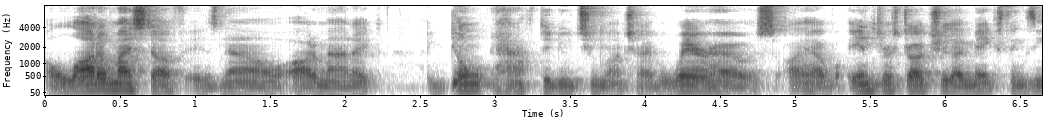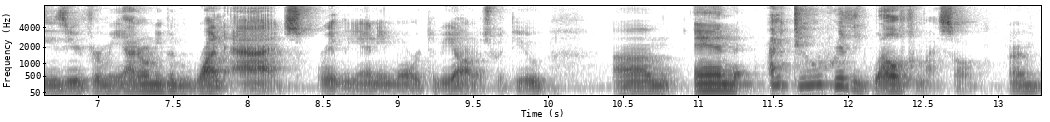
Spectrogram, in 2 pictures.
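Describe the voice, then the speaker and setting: The voice shows vocal fry and ordinary pitch variation. It moves at a fairly quick pace, with big swings in loudness. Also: man, medium pitch for a man. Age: 20s. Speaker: entrepreneur and online creator. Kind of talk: casual vlog monologue.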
